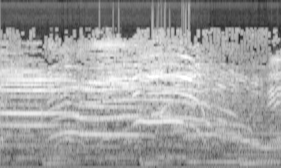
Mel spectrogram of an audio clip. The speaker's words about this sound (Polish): Słychać krzyki. Ciekawe, kto tak krzyczy.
